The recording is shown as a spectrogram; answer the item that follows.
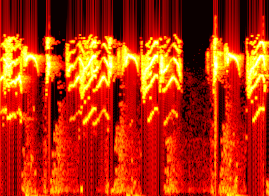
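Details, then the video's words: Sooty-headed bulbul sounding a lure call to attract wild birds: loud, shrill, warbling squeals in close succession, with sliding high notes and one brief pause. "suara pikat burung kecil sogon bikin sogon liar cepat ngumpul"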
